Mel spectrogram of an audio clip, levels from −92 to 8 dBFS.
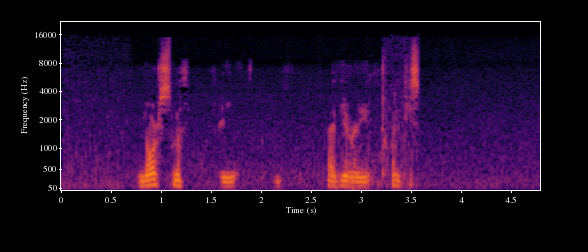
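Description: Overdone noise removal runs through the whole clip. The noise reduction is set so aggressively that frequency bands near its noise estimate are pulled down or switched off, taking quieter parts of the speech with them. The gaps fall to near silence with twinkling specks.

Speech suppressed in double talk comes next, first from 0.72 to 0.82 s and then from 1.07 to 3.17 s. The voice drops by about 20 dB in the short dip and by as much as about 30 dB across the two-second stretch. This is likely an echo canceller that couldn't tell the talker from loudspeaker echo while both sides spoke, so it turned everything down.

A cut-off end occurs at 3.55 s. The audio stops mid-sound and falls straight to digital silence with no natural decay, because the final buffers were never written or played out.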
